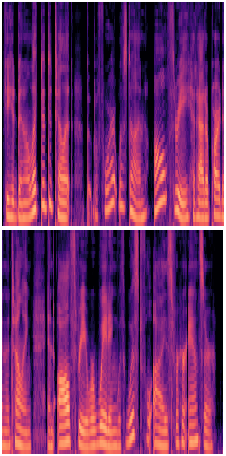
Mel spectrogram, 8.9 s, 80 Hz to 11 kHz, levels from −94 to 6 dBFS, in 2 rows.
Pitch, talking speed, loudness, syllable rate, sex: 205 Hz, 215 wpm, -19 LUFS, 5.2 syllables/s, female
